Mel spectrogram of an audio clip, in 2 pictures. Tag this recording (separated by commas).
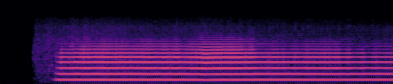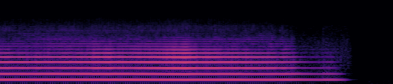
Trumpet, Brass instrument, Music, Musical instrument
